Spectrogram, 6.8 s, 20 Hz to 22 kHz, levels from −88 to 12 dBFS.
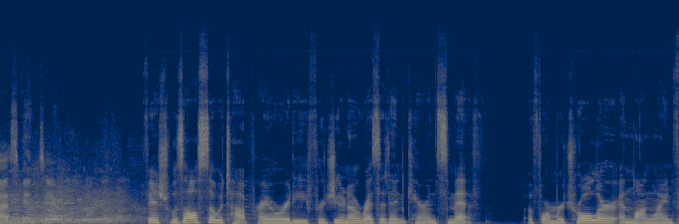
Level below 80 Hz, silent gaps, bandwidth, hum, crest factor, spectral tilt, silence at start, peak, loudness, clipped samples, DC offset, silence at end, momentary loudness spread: -68 dBFS; none; 17 kHz; none; 16 dB; -5 dB/octave; 0 s; -14 dBFS; -30 LUFS; under 0.1%; under 0.1%; 0 s; 9 LU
